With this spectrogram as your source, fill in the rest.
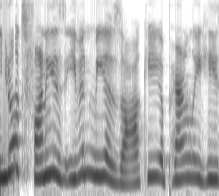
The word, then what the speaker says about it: Miyazaki: so crazy wait hold on did uh did mizzy yaki oh sorry i don't know how to pronounce this miyazaki yeah oh okay did he make sakiro yeah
